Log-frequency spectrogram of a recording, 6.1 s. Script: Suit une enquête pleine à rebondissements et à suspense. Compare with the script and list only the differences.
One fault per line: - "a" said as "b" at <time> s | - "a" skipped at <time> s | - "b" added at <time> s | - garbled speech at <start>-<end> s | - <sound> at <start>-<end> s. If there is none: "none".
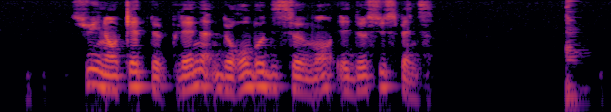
- "à" said as "de" at 2.2 s
- "à" said as "de" at 3.5 s
- thud at 5.7-5.9 s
